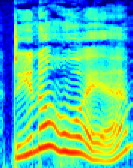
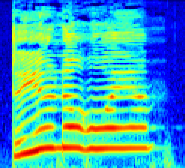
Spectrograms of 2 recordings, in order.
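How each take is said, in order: First: Loud indignant demand, pitched high; furious. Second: Very high, loud, alarmed question; concerned. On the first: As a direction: demand it like an outraged little girl. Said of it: "So looking furious". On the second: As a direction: blurt it out as a worried schoolboy, voice shooting up. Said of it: "Looking concerned". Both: Acted.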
